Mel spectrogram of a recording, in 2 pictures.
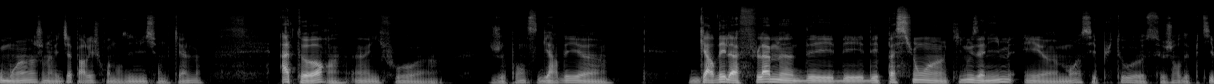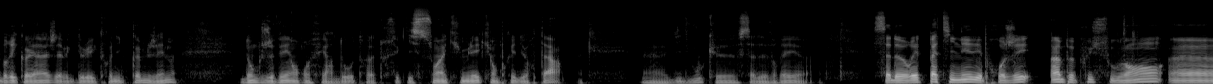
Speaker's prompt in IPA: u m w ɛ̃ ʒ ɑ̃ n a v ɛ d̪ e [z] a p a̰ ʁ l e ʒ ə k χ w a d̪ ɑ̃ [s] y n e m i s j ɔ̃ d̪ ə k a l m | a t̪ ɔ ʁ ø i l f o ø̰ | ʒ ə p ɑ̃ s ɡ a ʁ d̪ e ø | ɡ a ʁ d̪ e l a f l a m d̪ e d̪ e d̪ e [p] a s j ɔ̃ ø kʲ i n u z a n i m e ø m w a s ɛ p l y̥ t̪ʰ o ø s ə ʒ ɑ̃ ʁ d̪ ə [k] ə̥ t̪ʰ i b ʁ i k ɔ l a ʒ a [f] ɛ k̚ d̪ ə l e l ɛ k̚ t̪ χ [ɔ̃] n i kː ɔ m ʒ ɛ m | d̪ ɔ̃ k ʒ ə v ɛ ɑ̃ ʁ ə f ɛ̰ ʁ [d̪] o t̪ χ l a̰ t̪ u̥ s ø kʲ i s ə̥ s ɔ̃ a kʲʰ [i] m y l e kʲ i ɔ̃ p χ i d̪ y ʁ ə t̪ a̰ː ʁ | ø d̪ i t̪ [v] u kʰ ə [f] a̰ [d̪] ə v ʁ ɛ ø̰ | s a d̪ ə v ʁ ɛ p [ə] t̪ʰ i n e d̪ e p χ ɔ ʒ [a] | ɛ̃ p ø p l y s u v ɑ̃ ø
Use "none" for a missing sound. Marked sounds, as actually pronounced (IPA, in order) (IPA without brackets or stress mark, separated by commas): ʒ, z, p, p, v, ɔ, d̪, y, v, s, d̪, a, ɛ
